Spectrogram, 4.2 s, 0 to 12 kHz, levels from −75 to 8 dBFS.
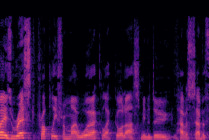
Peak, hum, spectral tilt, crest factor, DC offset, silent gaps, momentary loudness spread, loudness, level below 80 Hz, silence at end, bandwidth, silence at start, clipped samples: -4 dBFS; none; -4 dB/octave; 20 dB; 0.1%; none; 10 LU; -24 LUFS; -62 dBFS; 0 s; 11 kHz; 0 s; under 0.1%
